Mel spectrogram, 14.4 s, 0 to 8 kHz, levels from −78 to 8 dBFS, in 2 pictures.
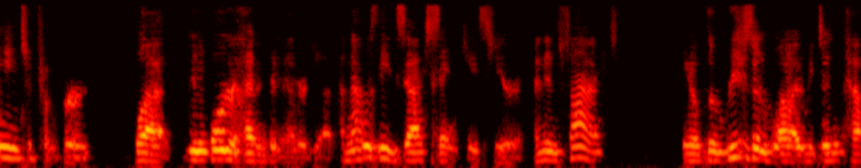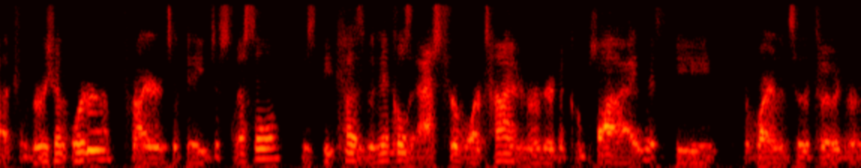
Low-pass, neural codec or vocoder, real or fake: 7.2 kHz; codec, 16 kHz, 1 kbps, FreqCodec, smaller model; fake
